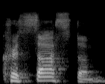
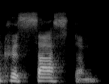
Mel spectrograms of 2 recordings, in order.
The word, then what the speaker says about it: Chrysostom: to say uh chris chrysostom john chrysostom i'll let you you know add in an extra syllable john chrysostom and john christosome is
